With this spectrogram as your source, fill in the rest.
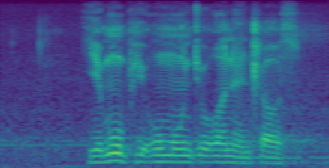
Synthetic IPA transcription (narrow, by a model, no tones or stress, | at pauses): jimupʰiumuntʼuɔnɛnt͡ɬʼɔːsɔ̥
